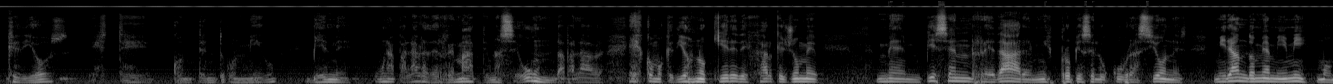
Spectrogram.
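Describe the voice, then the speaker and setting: Dramatic priest swinging between shouts and whispers. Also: male voice, mid-range voice, moderate pace, slight background noise. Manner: dramatic, swinging from loud exclamations to hushed whispers; speaks intimately to listeners, acting out scripture quotes. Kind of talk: guided prayer teaching.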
